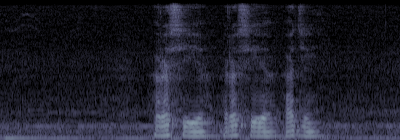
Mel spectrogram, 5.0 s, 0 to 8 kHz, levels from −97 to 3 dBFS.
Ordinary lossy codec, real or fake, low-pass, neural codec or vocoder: none; fake; 7.2 kHz; codec, 16 kHz, 16 kbps, FreqCodec, larger model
